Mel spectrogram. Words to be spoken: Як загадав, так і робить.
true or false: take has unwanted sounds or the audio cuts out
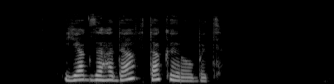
false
